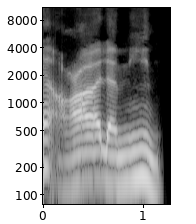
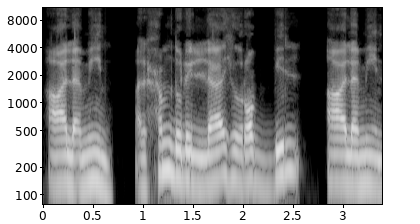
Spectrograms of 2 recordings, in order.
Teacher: سورۃ فاتحہ کی پہلی ہی آیت کے اندر ایک اور غلطی ہے جو تلاوت کرتے ہوئے کی جاتی ہے، اور وہ لفظ ہے عالمین، عین کے ساتھ۔ تو یہ عین جو ہے یہ بھی حلق سے ادا ہوتا ہے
